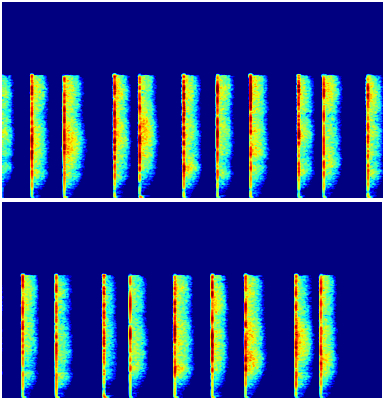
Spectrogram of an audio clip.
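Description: Hands clap out a rhythm at a faster speed, a quick, steady pattern of about twenty sharp, bright claps in under eight seconds, some falling in close pairs, with no voices.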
